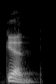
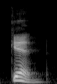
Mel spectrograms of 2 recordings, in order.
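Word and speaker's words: Կեն: So this letter is called gen giving a g sound. So a hard g sound but that is with the western pronunciation. How about the eastern? So, pause the video and guess the eastern pronunciation and I'll show the solution in three, two, one. Ken, ken. So, this gives us an unaspirated k sound, which I think of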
